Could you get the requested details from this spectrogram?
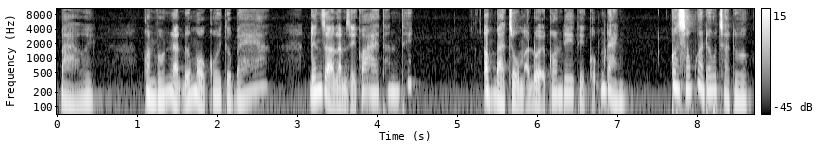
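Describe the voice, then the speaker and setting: A man voicing a gentle orphaned young maid who speaks softly and kindly. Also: on the high side, sing-song, moderate pace, pauses often, husky, voice pushed up.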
